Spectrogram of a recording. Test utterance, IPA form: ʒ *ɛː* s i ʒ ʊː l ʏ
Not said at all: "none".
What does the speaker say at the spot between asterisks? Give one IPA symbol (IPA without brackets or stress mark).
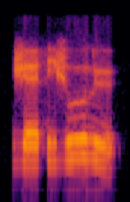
ɛː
